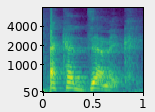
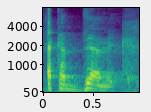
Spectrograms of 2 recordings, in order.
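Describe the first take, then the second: First: The stress falls on the third syllable. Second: The stress falls on the third syllable.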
